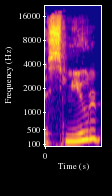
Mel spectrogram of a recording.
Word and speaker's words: Smule: Alors, ça se prononce euh, Smule, peut-être. Smule. En français, c'est Smule. S-M-U-L-E. – C'est comme Emule Ah ouais. Voilà, c'est ça, comme Emule, sauf qu'il y a un S elle passe de E, exact.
